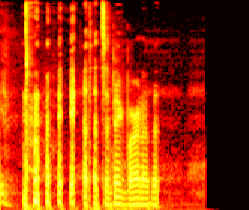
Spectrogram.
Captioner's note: laughing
